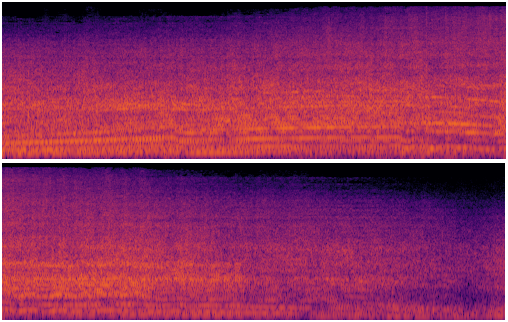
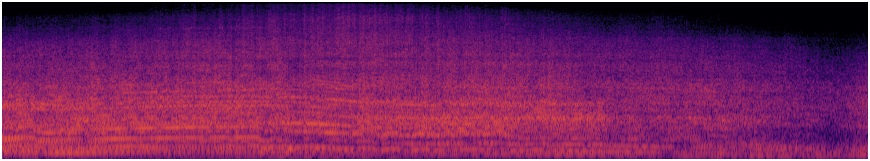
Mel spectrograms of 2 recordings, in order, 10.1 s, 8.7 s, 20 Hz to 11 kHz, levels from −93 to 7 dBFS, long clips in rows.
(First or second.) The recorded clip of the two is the second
